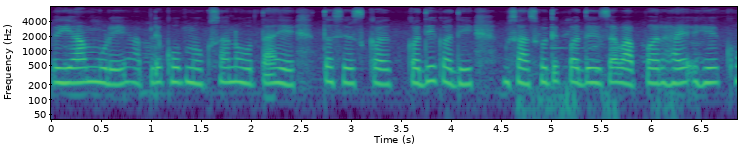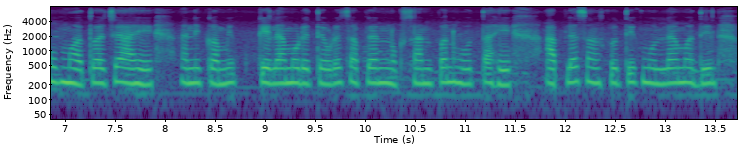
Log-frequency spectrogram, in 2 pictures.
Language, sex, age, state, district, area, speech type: Marathi, female, 30-45, Maharashtra, Amravati, rural, spontaneous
